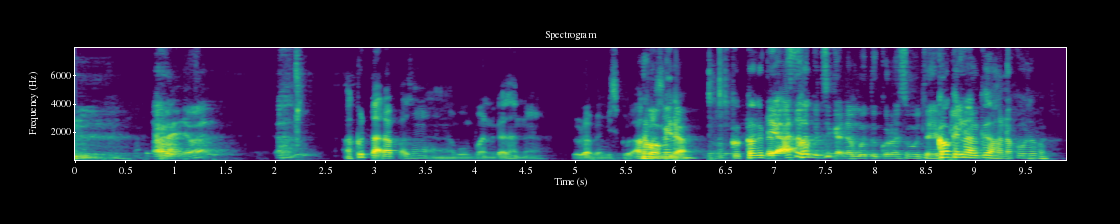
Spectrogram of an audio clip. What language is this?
Malay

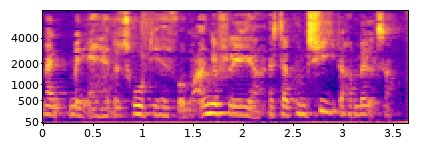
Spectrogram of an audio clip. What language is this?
Danish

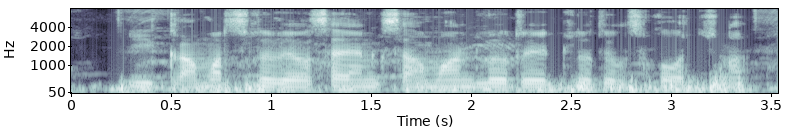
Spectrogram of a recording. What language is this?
Telugu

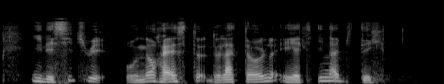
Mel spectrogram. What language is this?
French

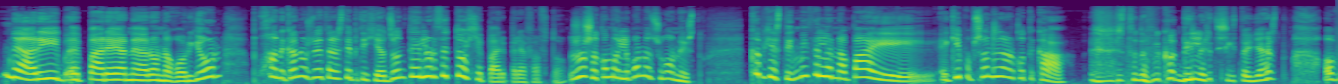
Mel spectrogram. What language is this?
Greek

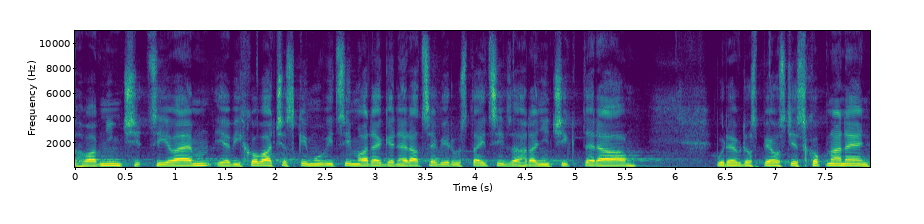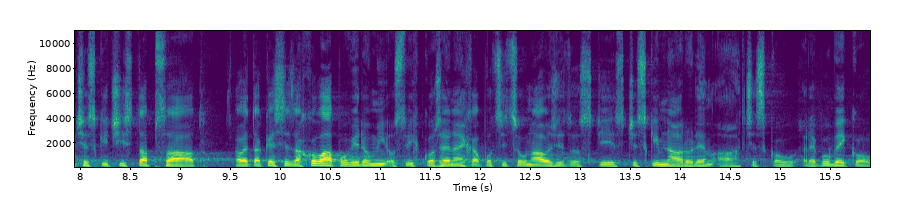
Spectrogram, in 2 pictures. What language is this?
Czech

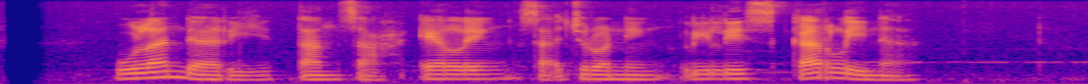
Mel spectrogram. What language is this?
Javanese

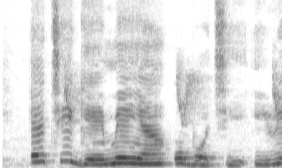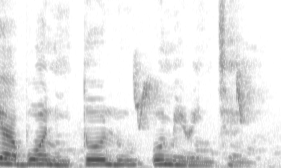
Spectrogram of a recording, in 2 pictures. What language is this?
Igbo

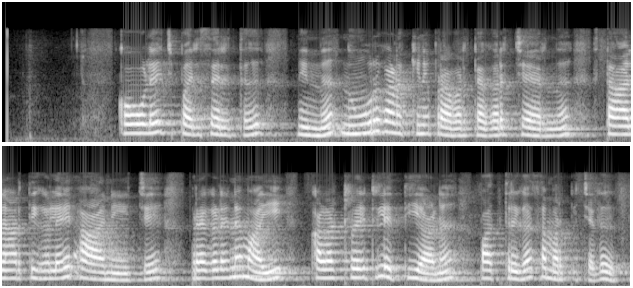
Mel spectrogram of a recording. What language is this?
Malayalam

